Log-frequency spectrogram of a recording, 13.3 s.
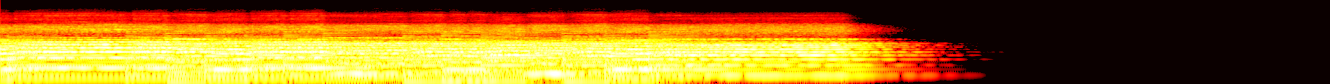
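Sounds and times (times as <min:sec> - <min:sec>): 
baritone singing a carol: 0:00.0 - 0:08.8.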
